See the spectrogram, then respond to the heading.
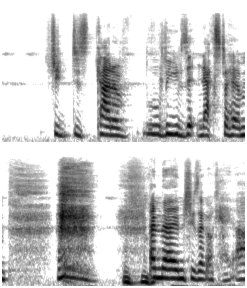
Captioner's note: chuckles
